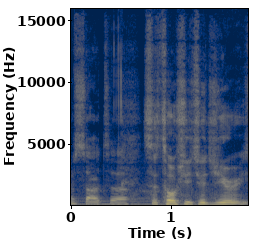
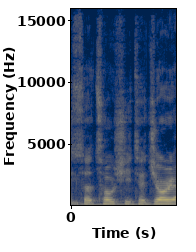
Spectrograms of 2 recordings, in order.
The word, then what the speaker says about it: Satoshi Tajiri: Satoshi Tajiri. Satoshi Tajiri.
